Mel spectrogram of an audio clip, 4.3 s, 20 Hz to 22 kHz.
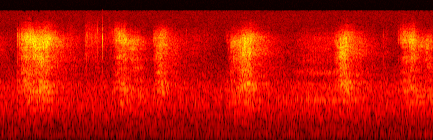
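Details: A flock of egrets living in Himalayan cedar trees near apartments in Dongin-dong, Daegu, South Korea, in 2016; harsh, broad croaking calls come in separate bursts about once a second over steady low city rumble.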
